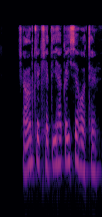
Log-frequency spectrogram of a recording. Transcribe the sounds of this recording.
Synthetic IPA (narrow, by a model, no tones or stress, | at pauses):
ʃaːɾkekʰeːt̪iɦakɐiseɦoːt̪ɦeː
